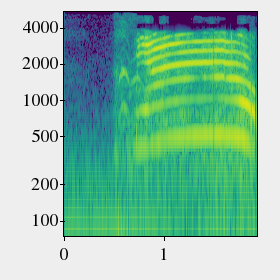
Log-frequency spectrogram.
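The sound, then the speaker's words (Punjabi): A cat lets out a single long, loud meow. The tone is clear and high-pitched, holds steady, then dips slightly and cuts off. “ਬਿੱਲੀ ਵੀ programme ਪੱਕਾ ਸੁਣਦੀ।”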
